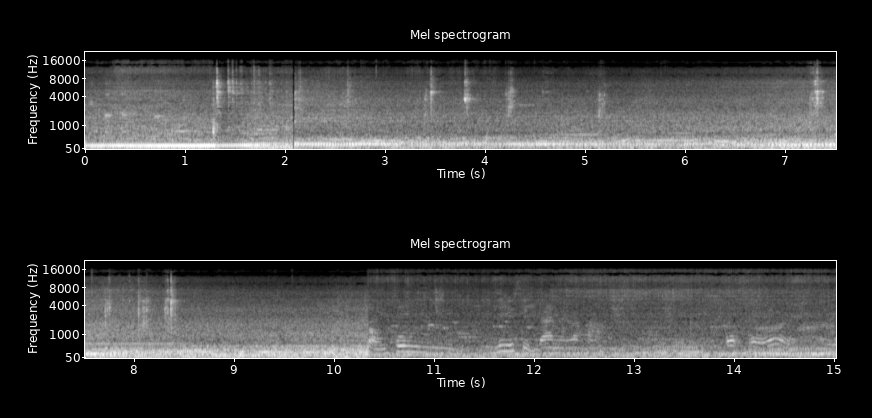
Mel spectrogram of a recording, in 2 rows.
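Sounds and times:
street traffic hum: 0:00.0 - 0:15.0
metal utensils clinking: 0:07.2 - 0:08.5.

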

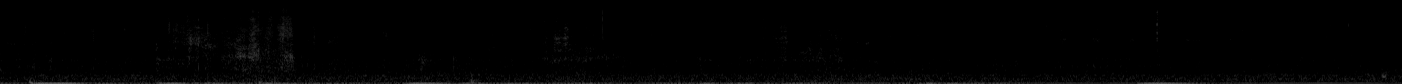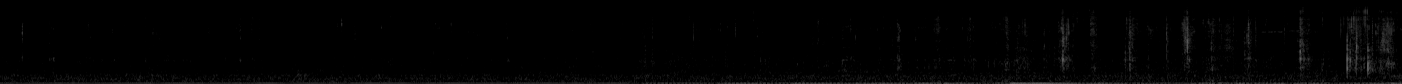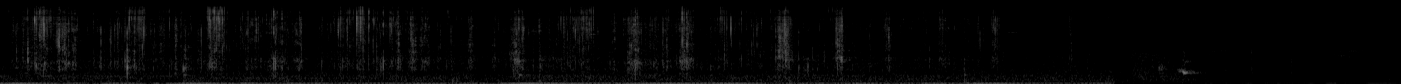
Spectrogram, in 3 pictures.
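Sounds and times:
sticky dough crackling and tearing: 0:00.0 - 0:03.5, 0:13.2 - 0:39.2
disposable glove crinkling: 0:00.0 - 0:08.6, 0:14.2 - 0:39.2.

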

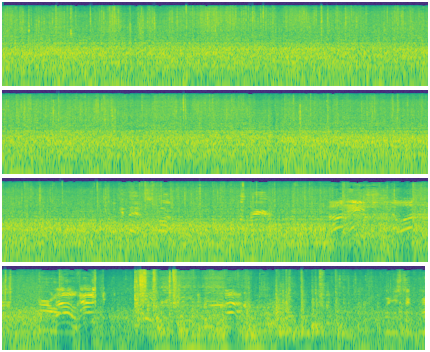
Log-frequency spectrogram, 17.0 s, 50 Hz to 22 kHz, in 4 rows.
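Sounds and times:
rain against a car: 0:00.0 - 0:17.0
strong wind: 0:00.0 - 0:17.0.

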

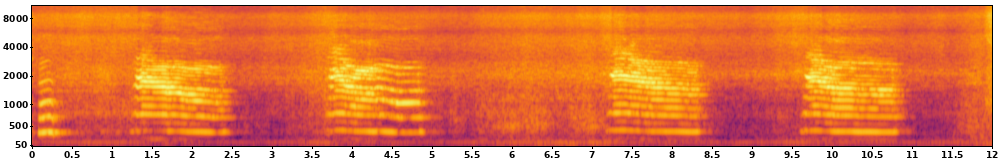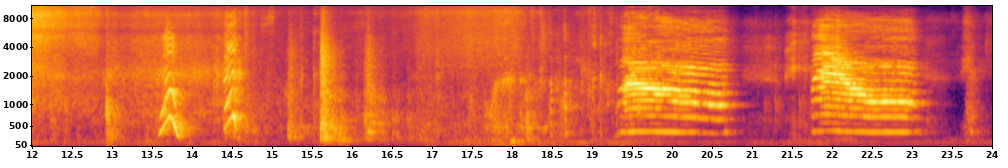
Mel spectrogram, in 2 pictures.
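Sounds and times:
steady hiss: 0:00.0 - 0:19.7
cat meowing: 0:01.2 - 0:02.5, 0:03.7 - 0:05.0, 0:07.2 - 0:08.4, 0:09.6 - 0:10.9, 0:19.3 - 0:20.8, 0:21.8 - 0:23.2.

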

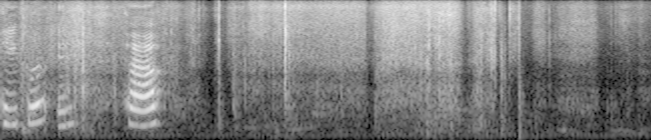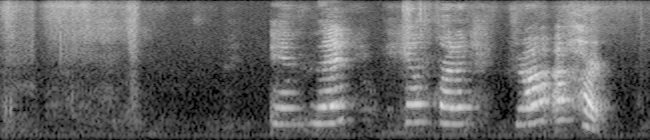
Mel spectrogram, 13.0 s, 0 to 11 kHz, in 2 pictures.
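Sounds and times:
paper being folded and creased: 0:00.0 - 0:07.9.

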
